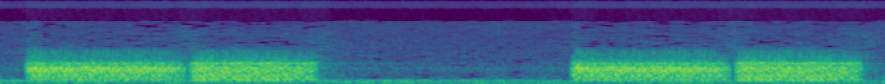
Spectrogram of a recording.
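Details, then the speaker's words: Loud, harsh, hollow, higher-pitched bronchial breath sounds in two cycles, with a brief gap between breathing in and out; expiration longer than inspiration, typically heard over trachea and main stem bronchi. "Bronchial breath sounds are harsher, louder and higher in pitch than vicular sounds. They are often heard over the trachea and main stem bronchi."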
